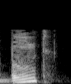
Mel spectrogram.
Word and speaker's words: Bund: Even my research in Circuit Chautauqua, he goes into a lot of detail about the what people named the Bund, the Bund in German is pronounced B-U-N-D. – Right. – The D is pronounced like a T.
